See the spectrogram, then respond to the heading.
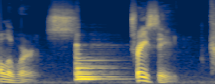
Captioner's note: electric chime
